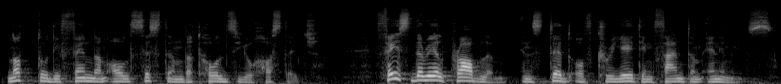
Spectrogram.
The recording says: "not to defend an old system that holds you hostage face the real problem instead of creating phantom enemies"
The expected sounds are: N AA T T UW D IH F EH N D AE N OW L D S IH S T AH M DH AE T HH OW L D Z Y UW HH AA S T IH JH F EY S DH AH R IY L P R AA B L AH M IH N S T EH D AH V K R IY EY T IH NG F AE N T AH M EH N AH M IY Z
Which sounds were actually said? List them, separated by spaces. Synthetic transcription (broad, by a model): N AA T T UW D IH F EH N D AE N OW L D S IH S T AH M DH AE T HH OW L D Z Y UW HH AA S T IH JH F EY S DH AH R IY L P R AA B L AH M IH N S T EH D AH V K R IY EY T IH NG F AE N T AH M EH N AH M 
